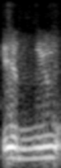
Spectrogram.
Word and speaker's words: emu: you tonight is called the IMU oil and that's spelled emu for you to go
